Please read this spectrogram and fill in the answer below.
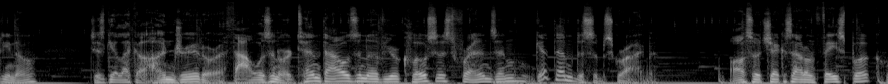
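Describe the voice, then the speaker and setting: A man narrating as a story podcast host, with a measured, articulate delivery. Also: lowish voice, a little mellow. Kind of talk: scripted fiction narration and podcast outro.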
